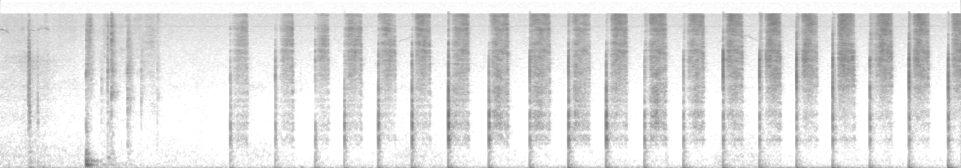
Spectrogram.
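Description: A stick of white chalk shades a letter on a large, flat, painted black chalkboard with rapid, short strokes. A few scattered scratches give way to a steady run of quick, dry, rasping strokes, each a bright, brief scrape that stops almost at once, over a low background rumble.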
